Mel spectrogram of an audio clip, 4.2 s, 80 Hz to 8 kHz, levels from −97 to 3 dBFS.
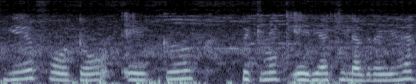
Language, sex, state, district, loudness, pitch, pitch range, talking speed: Hindi, female, Uttar Pradesh, Ghazipur, -28 LUFS, 225 Hz, 195-245 Hz, 130 wpm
